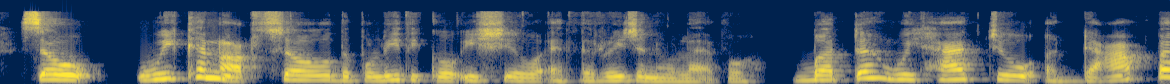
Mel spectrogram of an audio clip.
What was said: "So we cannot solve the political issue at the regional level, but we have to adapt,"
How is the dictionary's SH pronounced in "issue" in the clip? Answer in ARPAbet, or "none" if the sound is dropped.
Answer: SH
